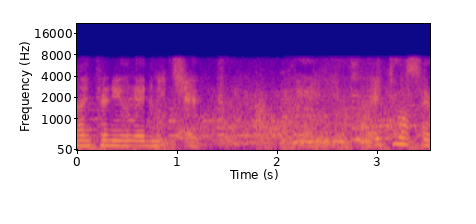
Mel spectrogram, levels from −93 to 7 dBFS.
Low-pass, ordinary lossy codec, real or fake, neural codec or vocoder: 7.2 kHz; Opus, 16 kbps; fake; codec, 16 kHz in and 24 kHz out, 0.6 kbps, FireRedTTS-2 codec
